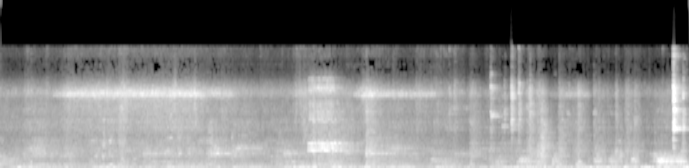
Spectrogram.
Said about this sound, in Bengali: ট্রেন রানিং হয়ে গেছে, হাওড়া স্টেশনও ছেড়ে দিয়েছি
